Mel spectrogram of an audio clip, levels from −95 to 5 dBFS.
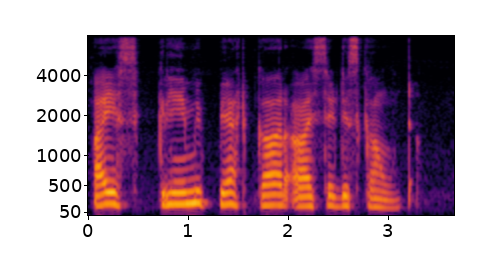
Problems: none marked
